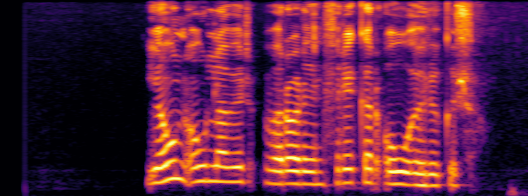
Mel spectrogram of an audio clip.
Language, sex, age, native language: Icelandic, female, 20-29, Icelandic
